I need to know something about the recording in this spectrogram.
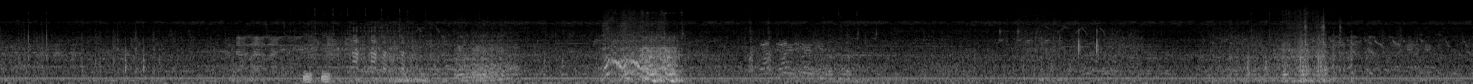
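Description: Indistinct shouts and calls from cricket players on the field, a few short ones with the loudest about six seconds in, over a steady low hum.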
